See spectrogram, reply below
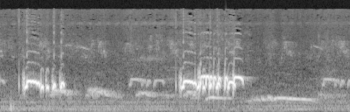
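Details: Two loud bursts of clipped, trilling coos from a local zebra dove singing to provoke replies from other zebra doves. Softer, lower drawn-out coos from other doves follow each burst.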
